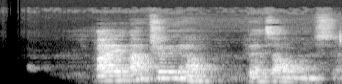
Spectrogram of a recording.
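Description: A woman speaks firmly and with feeling, close by.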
